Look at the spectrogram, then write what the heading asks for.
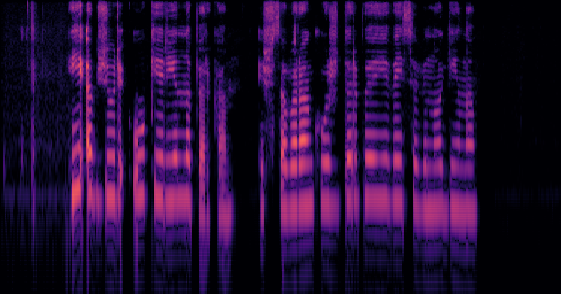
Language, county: Lithuanian, Vilnius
